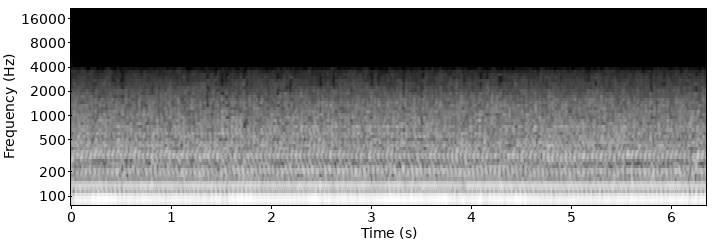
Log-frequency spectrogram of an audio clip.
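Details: Wood-Mizer LT40HD sawmill engine with a newly installed replacement carburetor, started after the float bowl refilled: steady, even, elevated hum that never dips to a slow idle. The idle won't adjust down, and the owner suspects he hooked the governor linkage up wrong.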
